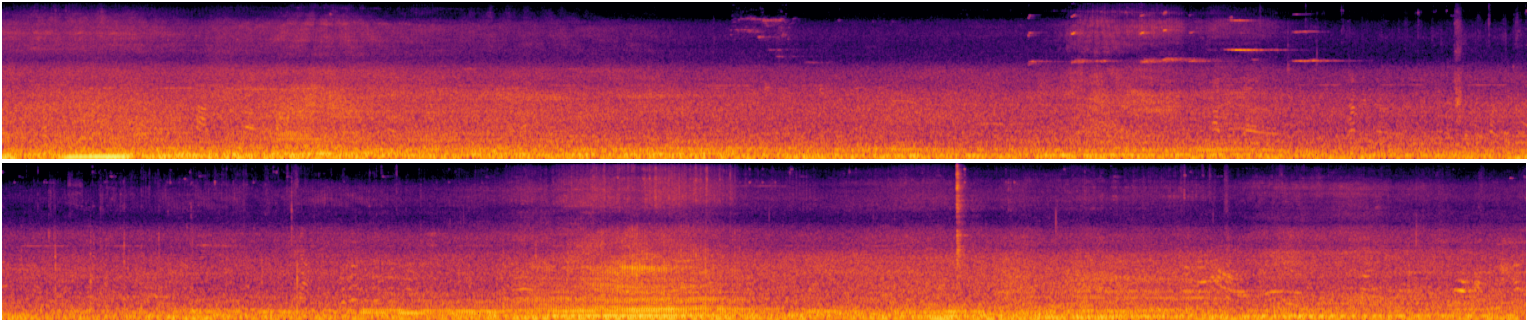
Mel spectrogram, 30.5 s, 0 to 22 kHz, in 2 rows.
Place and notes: Nanyang Street, Taipei - soundwalk
soundwalk, Sony PCM D50 + Soundman OKM II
